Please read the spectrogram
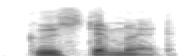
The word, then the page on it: guestimate: American English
